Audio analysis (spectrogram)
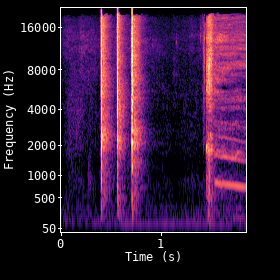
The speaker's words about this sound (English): Yeah, I thought there were four claps. You made me do five. No, there's four claps.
